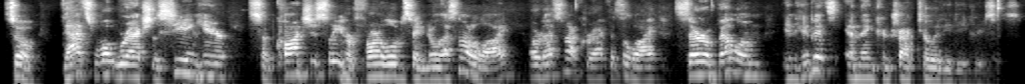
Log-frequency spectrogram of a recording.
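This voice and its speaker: A high-pitched man talks a small group through a hands-on demonstration at a clinic workshop, explaining each step as he goes. His voice is picked up from some distance, with the room around it. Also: moderate pace, few pauses. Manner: explains step by step while guiding a volunteer. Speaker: chiropractor leading a workshop.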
